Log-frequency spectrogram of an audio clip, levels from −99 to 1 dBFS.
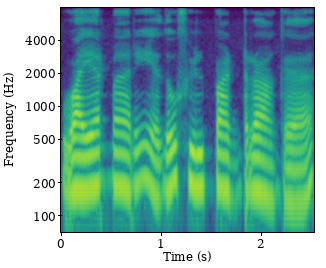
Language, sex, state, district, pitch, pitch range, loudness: Tamil, female, Tamil Nadu, Nilgiris, 180 Hz, 160-190 Hz, -17 LUFS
